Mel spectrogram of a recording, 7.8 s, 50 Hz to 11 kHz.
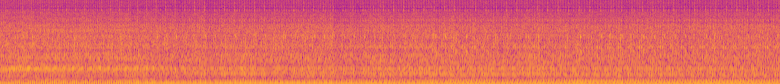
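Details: Mitsubishi 4G63 Mivec 2.3-litre petrol engine at a steady idle with a deep, hollow knock over it, like piston slap. The cause of the knock was never found.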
